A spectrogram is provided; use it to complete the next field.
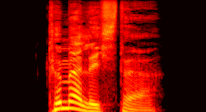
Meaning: inflection of kümmerlich: 1. strong/mixed nominative masculine singular superlative degree 2. strong genitive/dative feminine singular superlative degree 3. strong genitive plural superlative degree
- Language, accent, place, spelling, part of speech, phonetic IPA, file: German, Germany, Berlin, kümmerlichster, adjective, [ˈkʏmɐlɪçstɐ], De-kümmerlichster.ogg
